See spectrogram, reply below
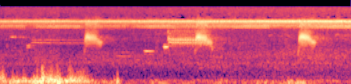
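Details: A male Common Nighthawk doing breeding dives next to a house: a low, roaring whoosh from a dive opens, followed by short nasal notes about once a second over a steady high insect drone.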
